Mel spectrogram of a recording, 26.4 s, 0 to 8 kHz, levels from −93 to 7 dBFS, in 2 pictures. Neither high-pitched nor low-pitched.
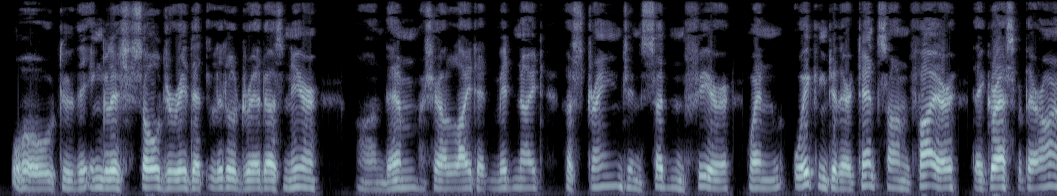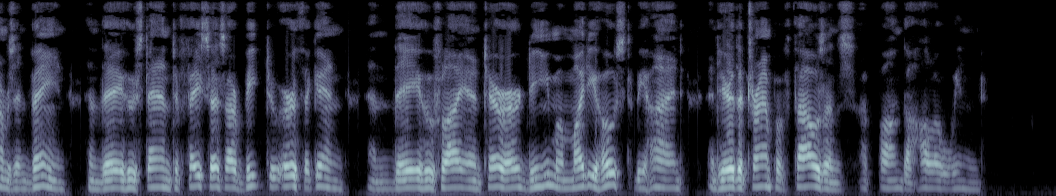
No: low, 130 Hz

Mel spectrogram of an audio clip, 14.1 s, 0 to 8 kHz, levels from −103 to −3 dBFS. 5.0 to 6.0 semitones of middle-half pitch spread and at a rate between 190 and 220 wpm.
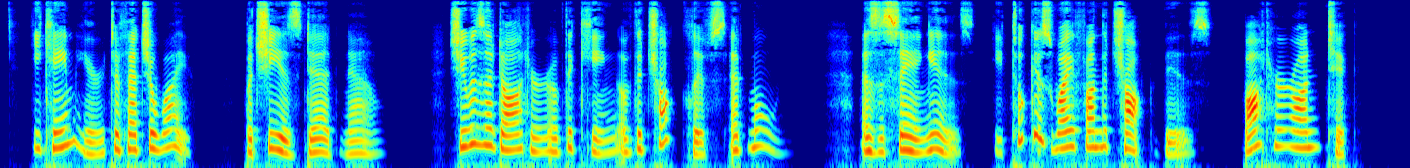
No: wide, 5.5 semitones; average, 180 wpm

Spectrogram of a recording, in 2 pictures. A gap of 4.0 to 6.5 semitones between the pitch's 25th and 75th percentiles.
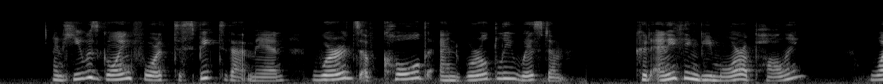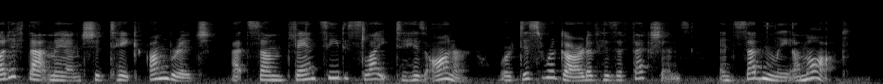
Yes: average, 4.8 semitones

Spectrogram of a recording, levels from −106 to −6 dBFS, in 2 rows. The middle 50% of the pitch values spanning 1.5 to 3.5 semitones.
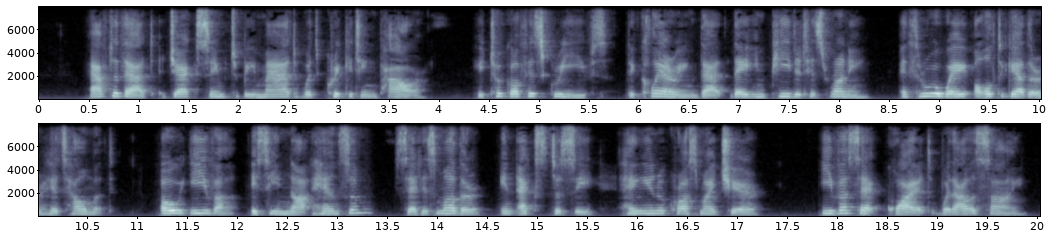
Yes: narrow, 2.6 semitones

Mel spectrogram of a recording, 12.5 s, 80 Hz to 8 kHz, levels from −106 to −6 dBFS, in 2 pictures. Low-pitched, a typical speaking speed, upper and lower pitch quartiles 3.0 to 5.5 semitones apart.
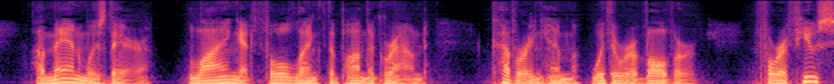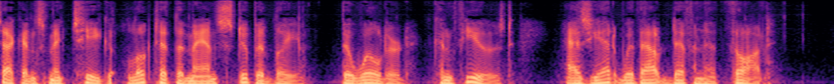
Yes: very low, 95 Hz; average, 160 wpm; average, 4.0 semitones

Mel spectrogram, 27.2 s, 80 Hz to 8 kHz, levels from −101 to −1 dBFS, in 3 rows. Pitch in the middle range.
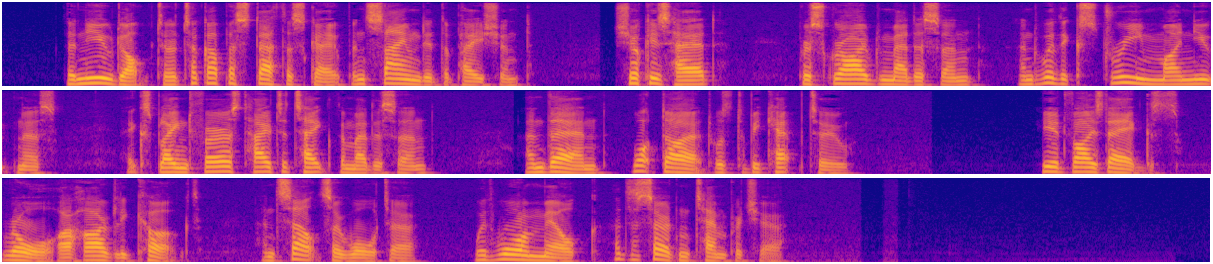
Yes: medium, 145 Hz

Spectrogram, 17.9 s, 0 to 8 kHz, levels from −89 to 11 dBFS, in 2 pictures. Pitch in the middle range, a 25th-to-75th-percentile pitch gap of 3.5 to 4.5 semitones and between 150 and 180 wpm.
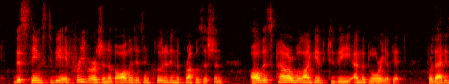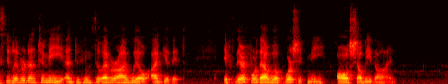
Yes: medium, 155 Hz; average, 4.0 semitones; average, 170 wpm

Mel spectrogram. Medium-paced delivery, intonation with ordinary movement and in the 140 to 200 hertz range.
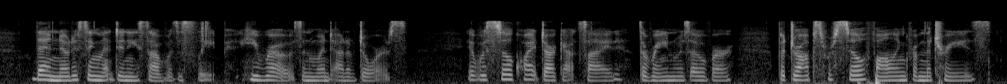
No: average, 185 wpm; narrow, 2.1 semitones; high, 190 Hz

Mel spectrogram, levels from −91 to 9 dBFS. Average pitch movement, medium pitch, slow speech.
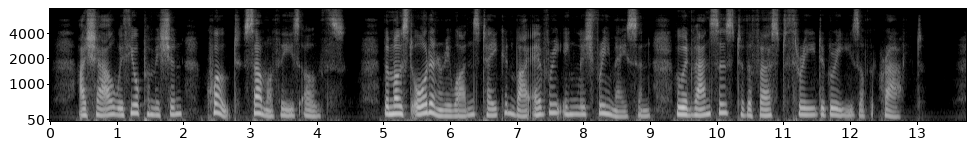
Yes: average, 3.9 semitones; medium, 175 Hz; slow, 130 wpm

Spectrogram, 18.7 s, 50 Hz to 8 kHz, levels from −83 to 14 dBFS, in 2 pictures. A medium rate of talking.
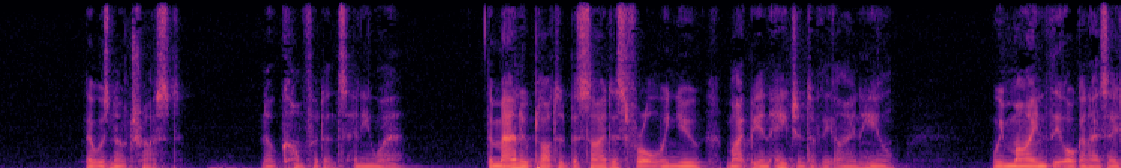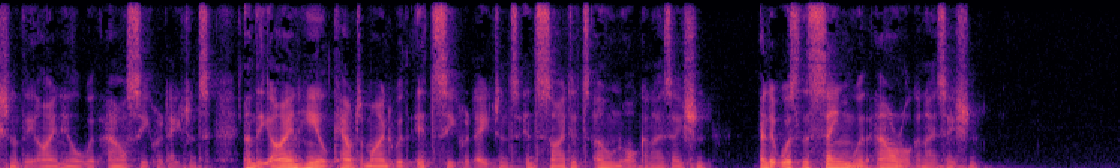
Yes: average, 185 wpm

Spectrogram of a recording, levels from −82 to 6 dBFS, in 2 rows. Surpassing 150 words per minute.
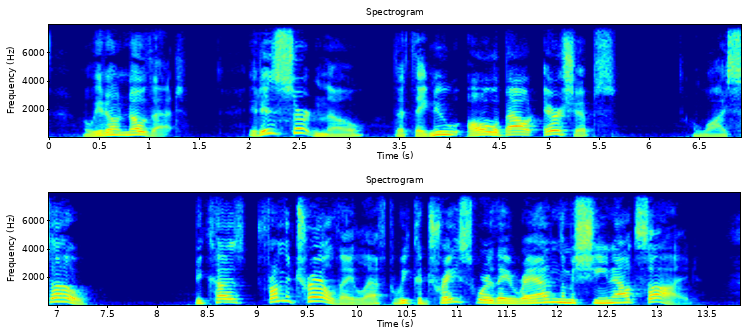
No: slow, 135 wpm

